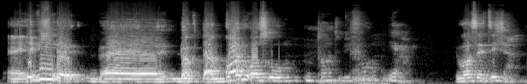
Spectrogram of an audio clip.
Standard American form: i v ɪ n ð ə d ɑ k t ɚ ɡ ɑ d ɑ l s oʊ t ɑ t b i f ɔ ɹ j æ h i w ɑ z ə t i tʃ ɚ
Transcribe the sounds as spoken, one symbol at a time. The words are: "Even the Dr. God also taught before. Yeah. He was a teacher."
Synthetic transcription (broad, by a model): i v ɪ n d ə d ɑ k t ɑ ɡ ɑ d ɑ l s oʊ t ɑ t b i f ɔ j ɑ h i w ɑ s ə t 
